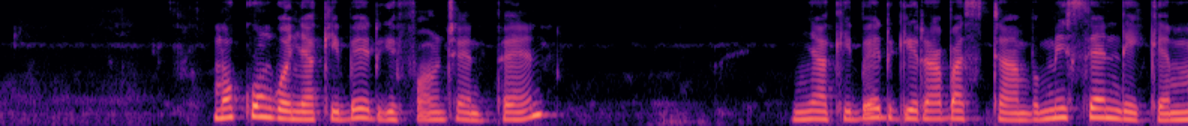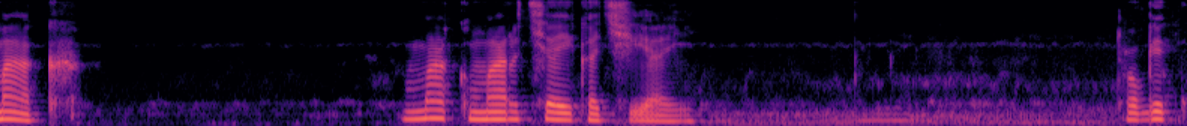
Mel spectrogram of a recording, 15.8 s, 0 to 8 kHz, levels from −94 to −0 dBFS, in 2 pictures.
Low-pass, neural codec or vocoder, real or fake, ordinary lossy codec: none; codec, 16 kHz, 8 kbps, FunCodec, trained on LibriTTS, 25 frames a second; fake; none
